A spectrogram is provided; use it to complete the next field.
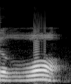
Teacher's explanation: tapi kalau huruf ghain itu dari bagian tenggorokan ya. Jadi gha.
